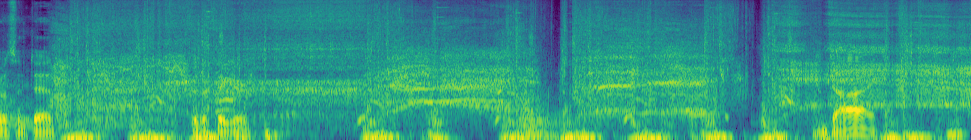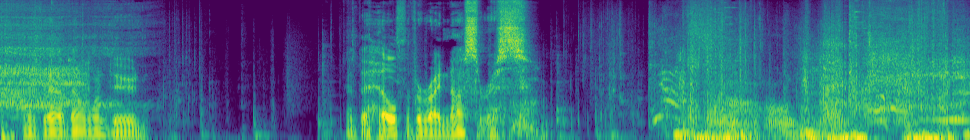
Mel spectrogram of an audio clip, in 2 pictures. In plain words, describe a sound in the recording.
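Knives slash and stab into flesh with wet thuds.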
